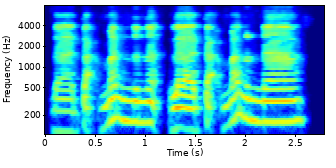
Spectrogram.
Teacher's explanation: Nu tu pendek 1/3 harakat. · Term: raum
